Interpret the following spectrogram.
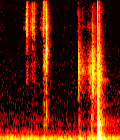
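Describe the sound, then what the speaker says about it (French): Scissors snip a small piece of lace, a few soft, close cuts spread over a couple of seconds in a quiet room, the last one the sharpest. "Voilà, je vais venir découper."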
